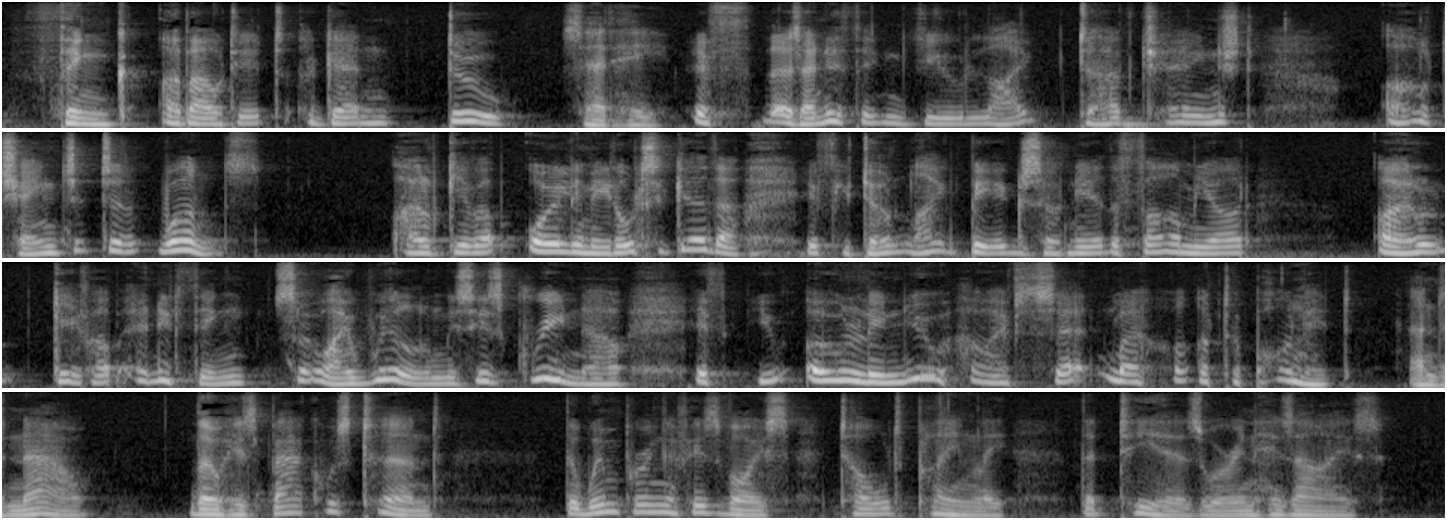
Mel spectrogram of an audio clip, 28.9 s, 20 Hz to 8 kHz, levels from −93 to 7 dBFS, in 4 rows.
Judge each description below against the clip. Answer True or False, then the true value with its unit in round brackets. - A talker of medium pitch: True (155 Hz)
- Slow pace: False (160 wpm)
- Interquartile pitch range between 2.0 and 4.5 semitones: False (5.6 semitones)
